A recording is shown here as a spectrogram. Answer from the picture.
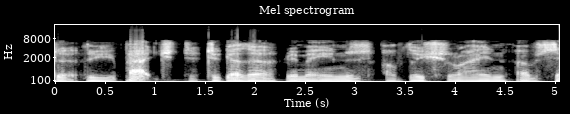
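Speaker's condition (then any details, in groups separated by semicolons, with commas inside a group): Motor neuron disease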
